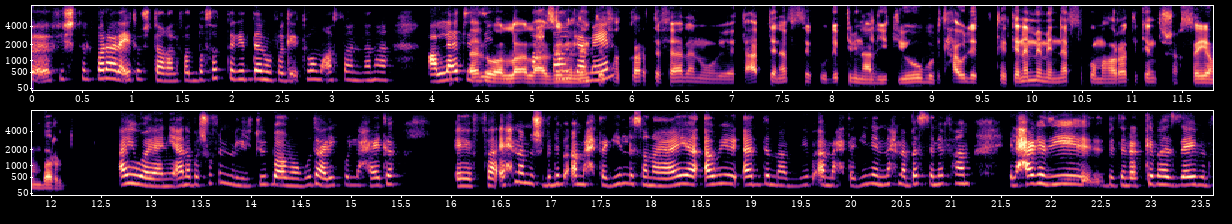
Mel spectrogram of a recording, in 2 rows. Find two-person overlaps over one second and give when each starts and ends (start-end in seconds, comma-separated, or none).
4.4-5.9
